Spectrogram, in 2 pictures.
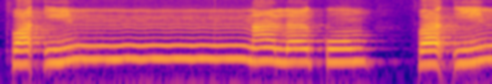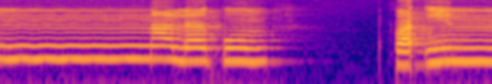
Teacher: फ़इन, नून मुशद्दद का गुन्ना, उसके बाद नून को ज़बर की हरकत के साथ पढ़ रहे जल्द, लकुम, लाम ज़बर ला, काफ मीम पेश कुम, लकुम।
